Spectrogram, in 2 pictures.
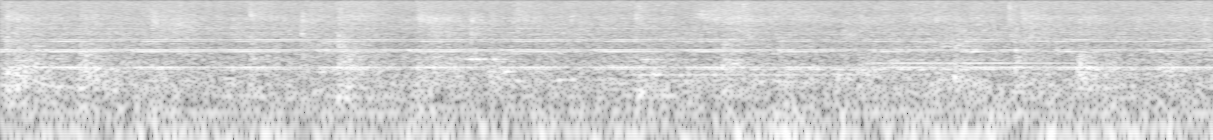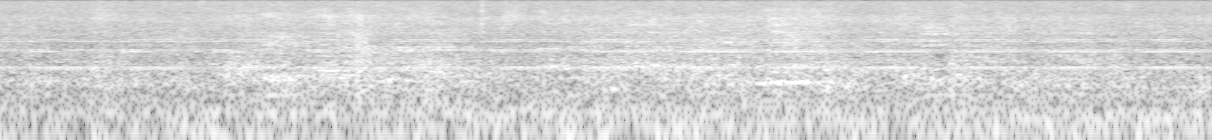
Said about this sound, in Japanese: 皆様、まもなく三宮方面行きの電車が到着いたします。危険ですから白線の内側にお下がりください。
